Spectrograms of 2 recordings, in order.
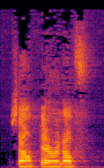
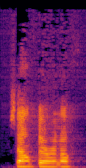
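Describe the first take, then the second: No difference in how they are said.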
